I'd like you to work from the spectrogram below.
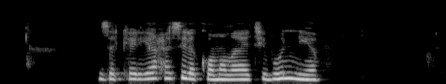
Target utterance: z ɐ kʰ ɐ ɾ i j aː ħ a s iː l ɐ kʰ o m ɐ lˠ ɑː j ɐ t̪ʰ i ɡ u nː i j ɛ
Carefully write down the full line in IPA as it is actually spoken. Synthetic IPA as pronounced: z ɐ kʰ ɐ ɾ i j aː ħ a s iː l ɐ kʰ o m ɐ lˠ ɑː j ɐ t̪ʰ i b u nː i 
